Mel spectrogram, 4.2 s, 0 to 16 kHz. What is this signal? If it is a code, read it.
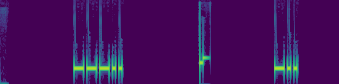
Morse code, heard as a keyed tone, about 29 wpm, 700 Hz. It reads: 8 D
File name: Single-Letter-Number-30wpm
